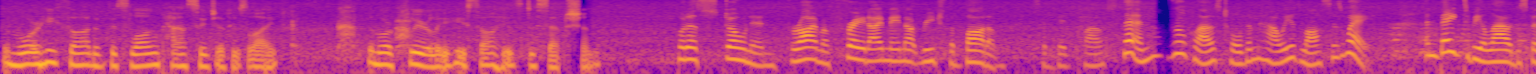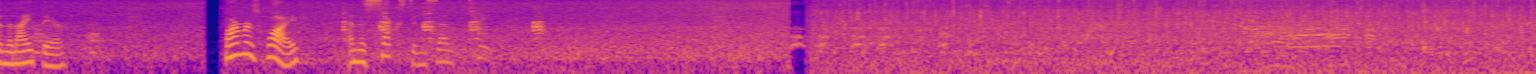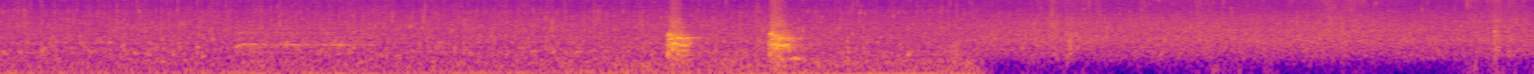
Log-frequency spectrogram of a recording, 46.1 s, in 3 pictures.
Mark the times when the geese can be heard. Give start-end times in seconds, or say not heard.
18.8-20.8, 27.7-29.2.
